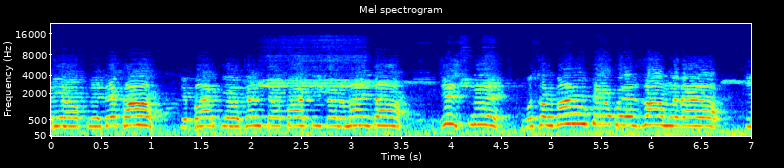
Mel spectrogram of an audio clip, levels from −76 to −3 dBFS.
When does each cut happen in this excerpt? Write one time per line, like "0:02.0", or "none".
none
